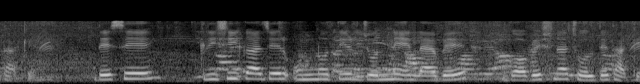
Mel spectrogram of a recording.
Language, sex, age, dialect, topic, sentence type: Bengali, female, 25-30, Standard Colloquial, agriculture, statement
